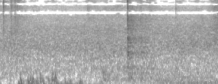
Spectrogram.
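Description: Scattered dull taps from golf tubes used as drumsticks on chairs, a random wave of strikes passing down a line of players and dying away after about a second.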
